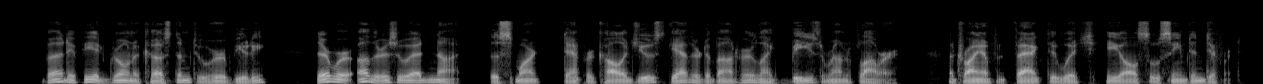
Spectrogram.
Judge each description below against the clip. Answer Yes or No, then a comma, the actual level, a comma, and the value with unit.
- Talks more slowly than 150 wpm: No, average, 175 wpm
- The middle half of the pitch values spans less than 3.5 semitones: No, average, 4.2 semitones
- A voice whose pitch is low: Yes, very low, 75 Hz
